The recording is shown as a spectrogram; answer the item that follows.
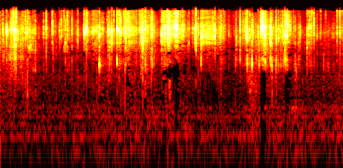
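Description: A Pokémon EX Ruby & Sapphire booster pack wrapper is torn open up close: a run of crinkling, crackling plastic foil tears and rustles lasting several seconds, loud and continuous with brief pauses.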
